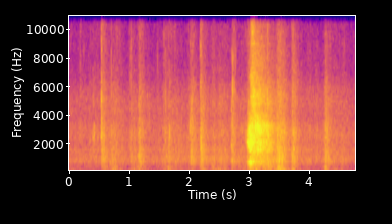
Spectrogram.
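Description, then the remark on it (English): A single sharp sneeze bursts out about three seconds in, breathy and fairly loud, then fades quickly against a quiet background with faint scattered taps and shuffles. “Revelation 19, whoever that was, God bless you.”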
